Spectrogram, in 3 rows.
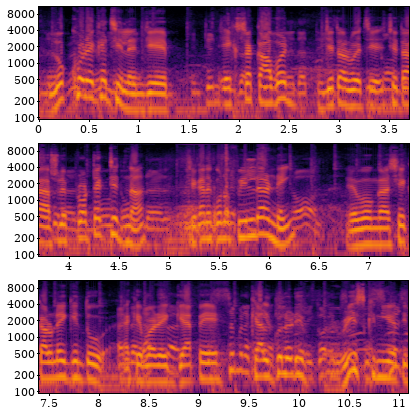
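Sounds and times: commentator talking: 0:00.0 - 0:11.0.

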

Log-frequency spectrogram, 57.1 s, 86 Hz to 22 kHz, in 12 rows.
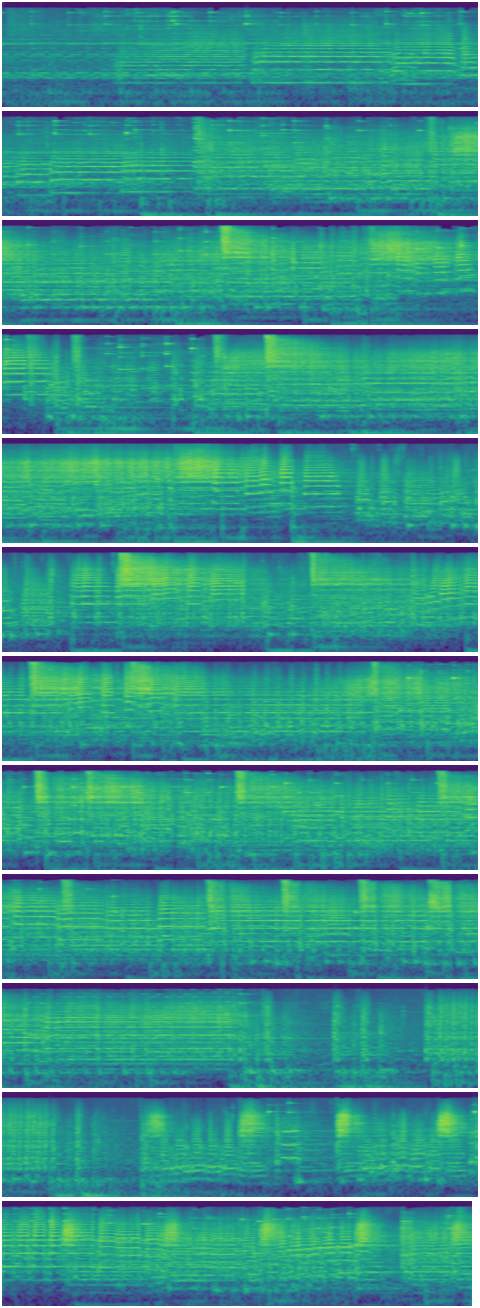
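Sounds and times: marching band playing: 0:00.0 - 0:57.0.

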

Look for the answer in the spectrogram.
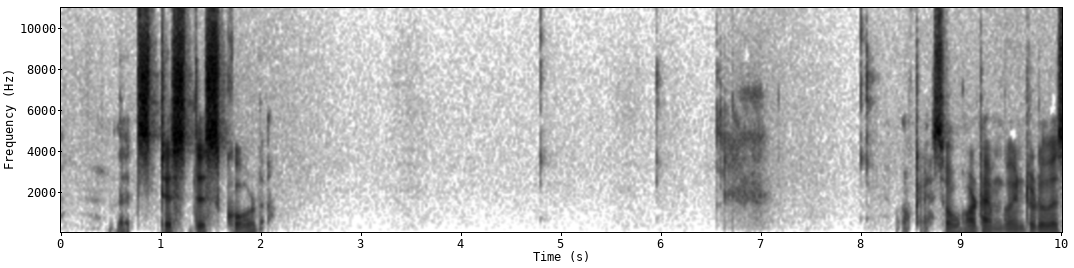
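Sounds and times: keyboard or mouse clicks: 0:08.0 - 0:08.2.

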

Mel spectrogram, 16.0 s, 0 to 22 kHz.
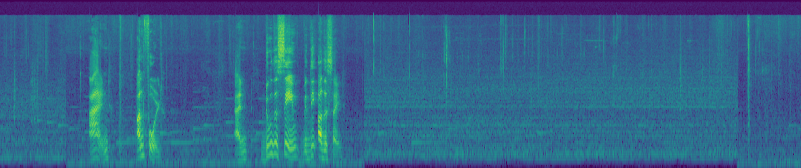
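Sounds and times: steady background hum: 0:00.0 - 0:16.0
paper being folded and creased: 0:14.0 - 0:16.0.

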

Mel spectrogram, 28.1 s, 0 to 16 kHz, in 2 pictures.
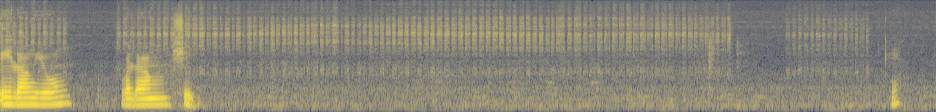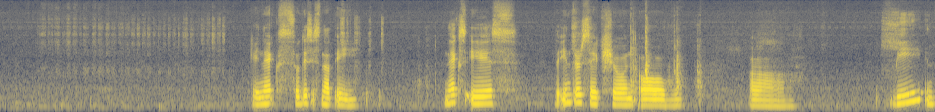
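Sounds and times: marker scribbling on paper: 0:00.0 - 0:01.1, 0:01.8 - 0:11.0, 0:11.8 - 0:13.1, 0:14.6 - 0:17.4, 0:19.1 - 0:19.8.

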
